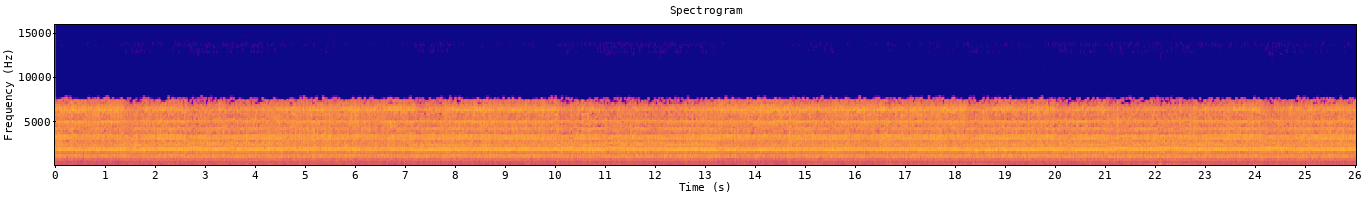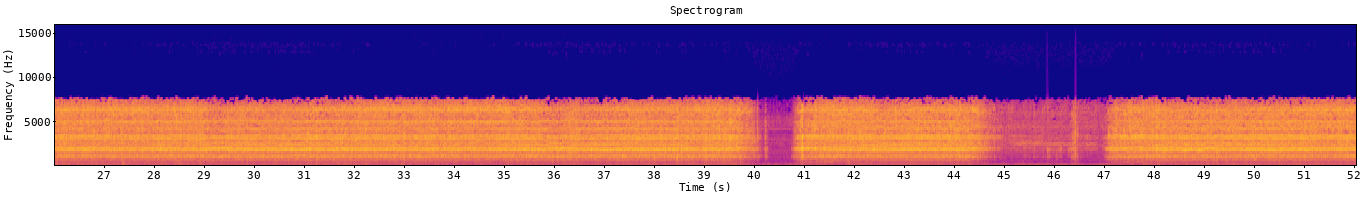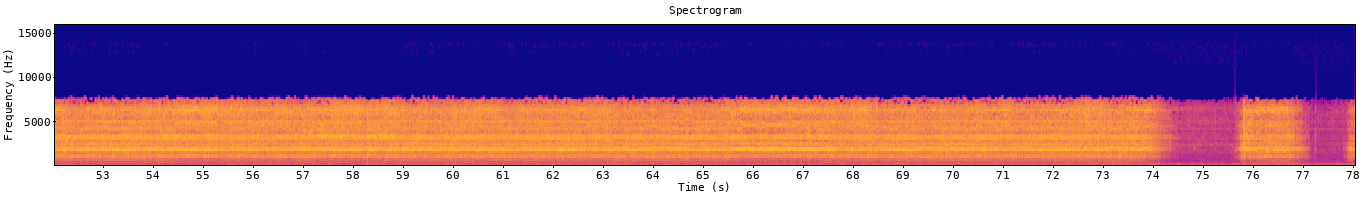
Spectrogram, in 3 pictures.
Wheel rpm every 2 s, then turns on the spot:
160, 160, 160, 160, 160, 160, 160, 160, 160, 160, 160, 160, 160, 160, 160, 160, 160, 160, 160, 140, 70, 160, 40, 60, 160, 160, 160, 160, 160, 160, 160, 160, 160, 160, 160, 160, 150, 20, 60.
none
